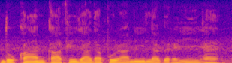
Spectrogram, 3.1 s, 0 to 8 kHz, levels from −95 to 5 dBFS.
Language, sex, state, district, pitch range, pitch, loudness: Hindi, male, Arunachal Pradesh, Lower Dibang Valley, 130-140 Hz, 135 Hz, -17 LUFS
